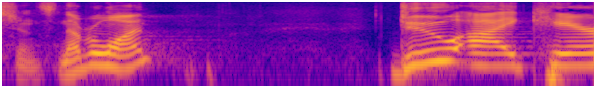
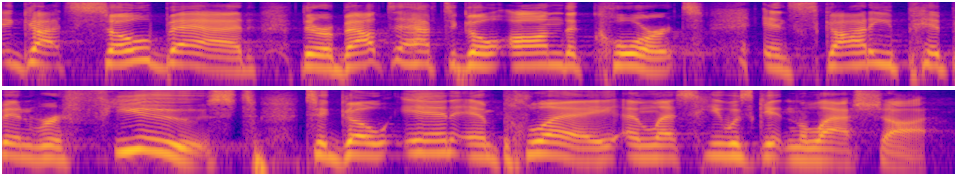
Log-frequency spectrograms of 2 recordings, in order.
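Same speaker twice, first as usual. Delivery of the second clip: normal talking voice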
